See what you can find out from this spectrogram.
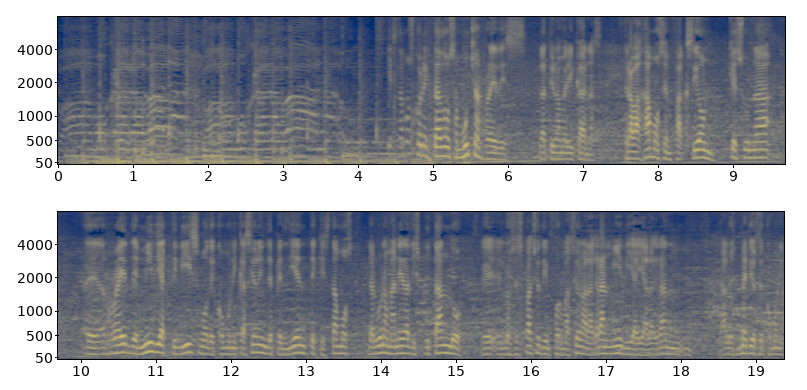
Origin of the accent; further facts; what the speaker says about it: Bolivia; soy boliviano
